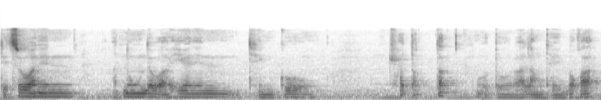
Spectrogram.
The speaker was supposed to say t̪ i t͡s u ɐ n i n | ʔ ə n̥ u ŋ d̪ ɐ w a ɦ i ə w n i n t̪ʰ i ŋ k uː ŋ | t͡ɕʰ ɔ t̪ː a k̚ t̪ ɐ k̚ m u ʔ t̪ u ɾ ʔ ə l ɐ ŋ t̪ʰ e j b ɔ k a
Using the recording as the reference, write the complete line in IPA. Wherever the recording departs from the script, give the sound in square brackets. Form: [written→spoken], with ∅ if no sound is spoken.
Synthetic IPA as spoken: t̪ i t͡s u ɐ n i n | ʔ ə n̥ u ŋ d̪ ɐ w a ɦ i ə [w→∅] n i n t̪ʰ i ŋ k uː ŋ | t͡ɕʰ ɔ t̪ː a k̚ t̪ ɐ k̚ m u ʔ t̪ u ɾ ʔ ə l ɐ ŋ t̪ʰ e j b ɔ k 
